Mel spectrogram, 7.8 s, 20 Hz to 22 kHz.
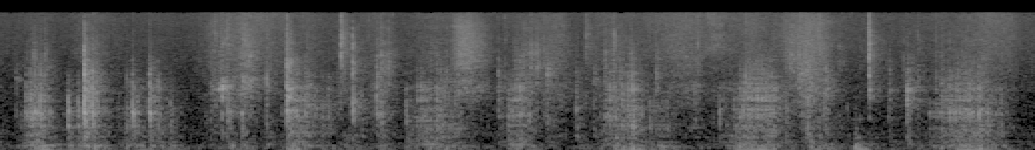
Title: Herman Miller Embody squeaking noise squeak squeaky 12/11/2013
